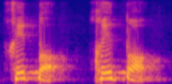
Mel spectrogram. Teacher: تا حروف قلقلہ میں سے بھی ہے، یہاں قلقلہ بھی کرنا پڑے گا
